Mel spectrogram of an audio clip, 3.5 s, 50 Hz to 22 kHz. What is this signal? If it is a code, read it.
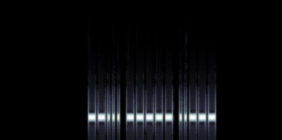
Morse code, heard as a keyed tone, about 40 wpm, 700 Hz. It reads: 702
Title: Numbers - 3-Digit 40wpm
